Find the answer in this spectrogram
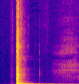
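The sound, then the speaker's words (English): A single heavy thud as a weighty hardback book drops onto a surface, with a dull low boom that fades away quickly. No voices are heard. “I'm going to tell you what the book is in a minute, but this is the sound of it”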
